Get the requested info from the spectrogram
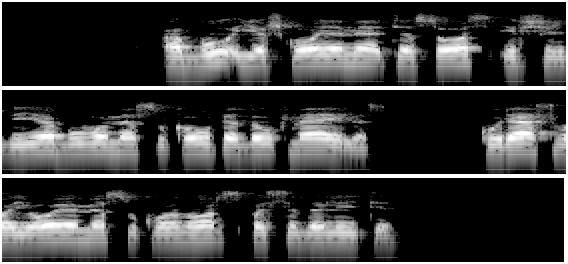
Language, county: Lithuanian, Vilnius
